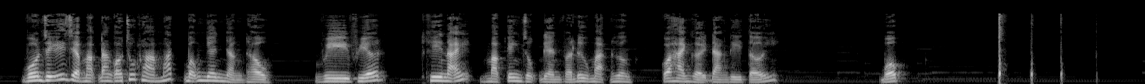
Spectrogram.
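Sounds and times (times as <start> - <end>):
speech: 0.2 - 7.8, 8.8 - 9.1
slow monotone hand claps: 10.0 - 11.1.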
